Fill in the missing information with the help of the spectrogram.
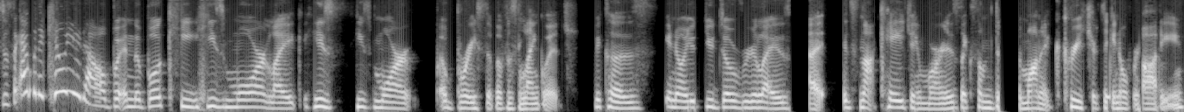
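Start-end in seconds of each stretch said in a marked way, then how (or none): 0.2-1.0 put-on tiny, childlike baby voice, very high. Retelling a movie line by the child Gage: imitating Gage's baby voice. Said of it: "little Cage with his baby voice".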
